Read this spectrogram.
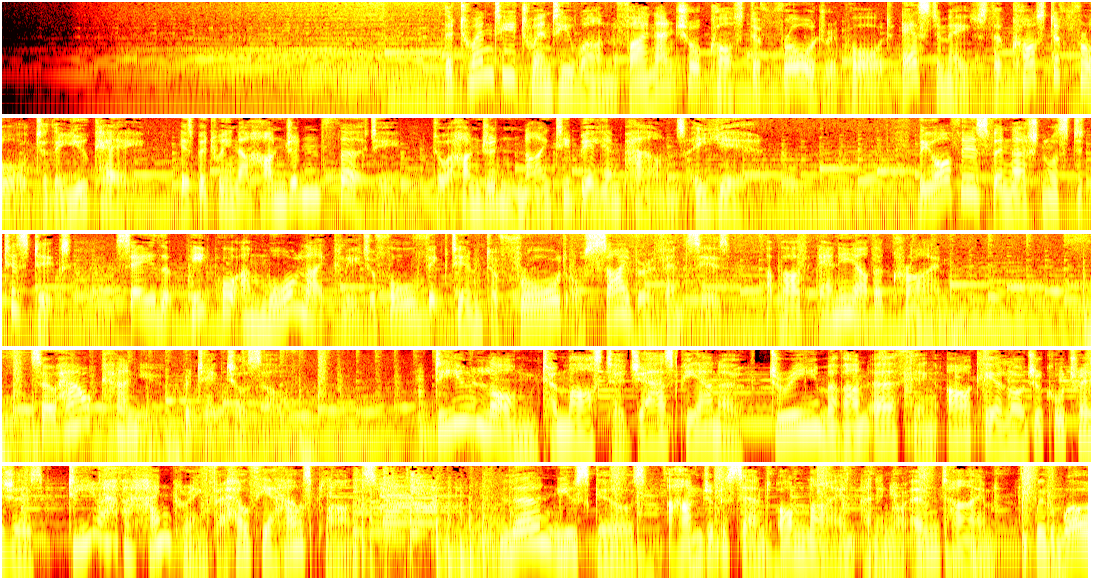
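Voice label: corporate, Warm Authoritative British Voice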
